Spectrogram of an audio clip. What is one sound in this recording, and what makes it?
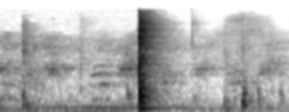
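A cleaver chops down hard on a wooden board.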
